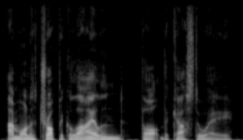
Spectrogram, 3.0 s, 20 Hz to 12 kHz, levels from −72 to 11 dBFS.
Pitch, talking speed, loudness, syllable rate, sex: 115 Hz, 160 wpm, -20 LUFS, 5.0 syllables/s, male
